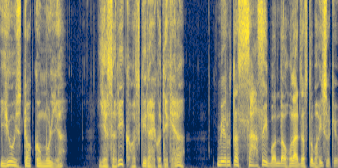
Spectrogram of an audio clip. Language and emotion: Nepali, fearful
